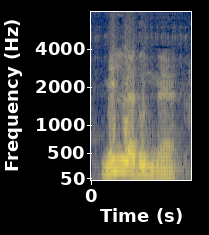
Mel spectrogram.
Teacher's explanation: كأن النون مش موجودة خالص، ده اسمه الإدغام الكامل. ما تجيبش أي حاجة خالص من النون، ولا تنوين ولا غنة ولا نطق بالحرف.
